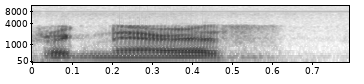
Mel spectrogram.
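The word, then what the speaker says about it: Regnerus: Like early on in the book, you talk about the research, and I'm probably going to mispronounce his name, but is it Mark Rigneris? – No, that's right.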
